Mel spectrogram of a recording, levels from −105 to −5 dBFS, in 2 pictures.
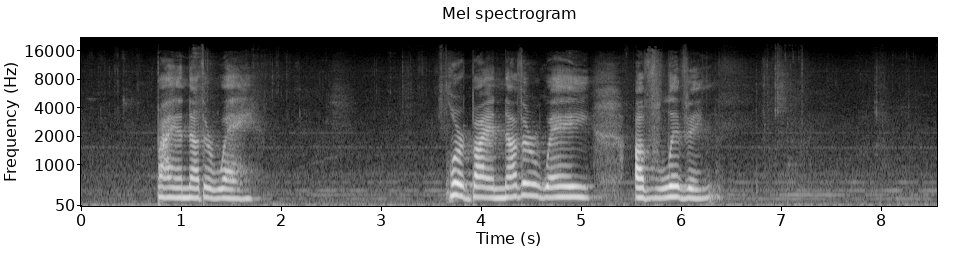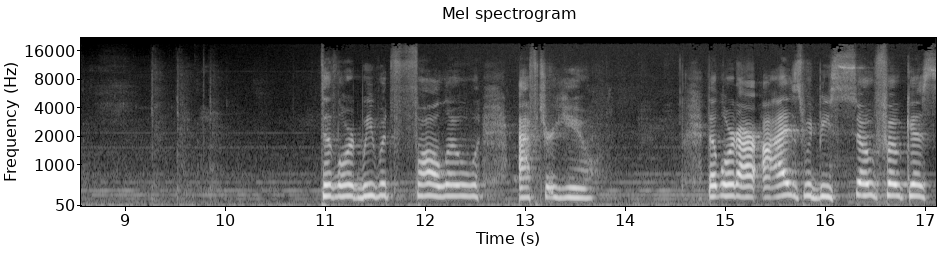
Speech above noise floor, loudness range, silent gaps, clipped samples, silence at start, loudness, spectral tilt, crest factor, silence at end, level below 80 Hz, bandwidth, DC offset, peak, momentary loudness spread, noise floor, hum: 28 dB; 6 LU; none; under 0.1%; 0.1 s; -24 LUFS; -5 dB/octave; 20 dB; 0 s; -52 dBFS; 18.5 kHz; under 0.1%; -6 dBFS; 12 LU; -51 dBFS; none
